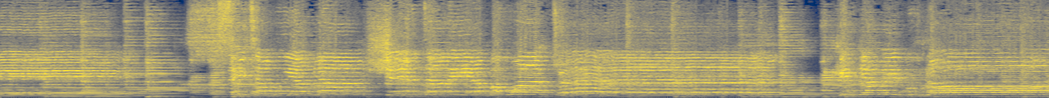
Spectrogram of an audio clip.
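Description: A small group of women and men singing a Christian worship song together, in sustained, held notes.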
